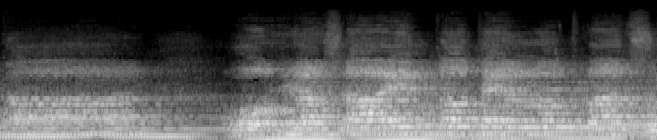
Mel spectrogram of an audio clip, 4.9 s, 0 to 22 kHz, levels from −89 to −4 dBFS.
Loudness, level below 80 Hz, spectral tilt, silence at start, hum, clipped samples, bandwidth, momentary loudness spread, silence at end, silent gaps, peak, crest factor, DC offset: -19 LUFS; -26 dBFS; -7.5 dB/octave; 0 s; none; under 0.1%; 10.5 kHz; 8 LU; 0 s; none; -4 dBFS; 16 dB; under 0.1%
